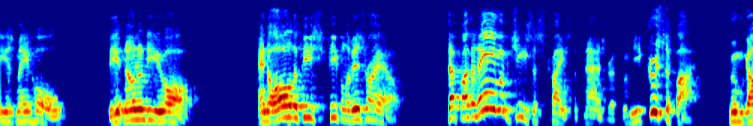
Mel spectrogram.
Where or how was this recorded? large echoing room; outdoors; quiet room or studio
large echoing room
